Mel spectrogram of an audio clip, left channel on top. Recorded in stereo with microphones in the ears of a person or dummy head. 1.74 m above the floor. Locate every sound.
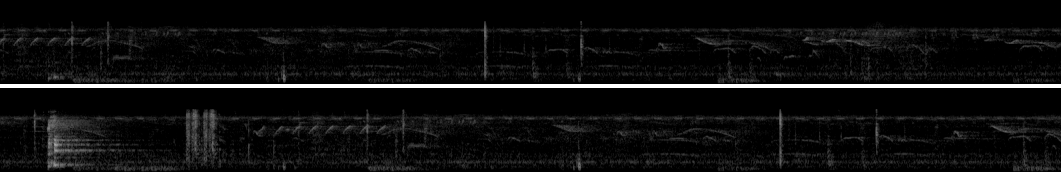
Only background noise.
